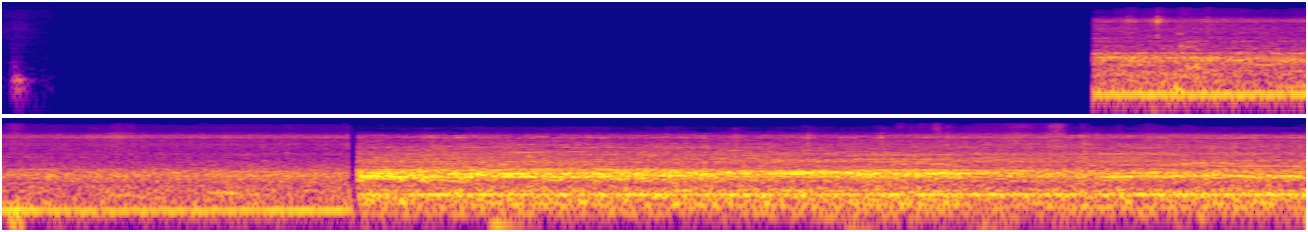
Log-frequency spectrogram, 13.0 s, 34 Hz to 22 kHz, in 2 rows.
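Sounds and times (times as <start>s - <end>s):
idling vehicles: 5.5s - 13.0s
steady low hum: 5.5s - 13.0s.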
